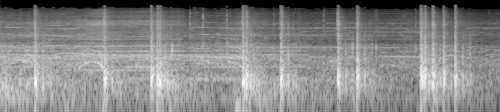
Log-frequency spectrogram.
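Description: Aerial firework shells bursting: about a dozen sharp bangs at uneven intervals, with a quick run of several together near the end.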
